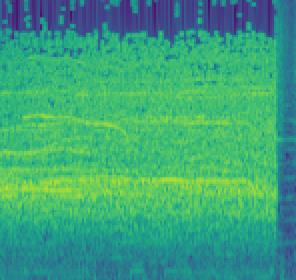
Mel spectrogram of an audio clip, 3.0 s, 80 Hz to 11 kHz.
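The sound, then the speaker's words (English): Loud, steady crowd cheering and whooping with applause underneath, a dense wall of voices that holds for nearly three seconds and then cuts off abruptly. “It's because level 99 got married last weekend, so gonna have to give a warm-hearted applause from the guys at Radio Sega!”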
